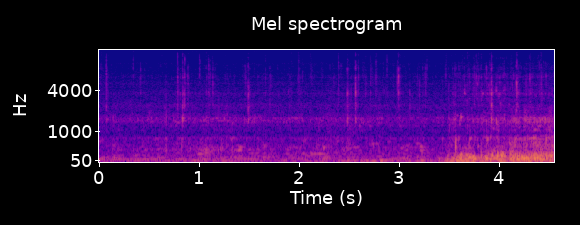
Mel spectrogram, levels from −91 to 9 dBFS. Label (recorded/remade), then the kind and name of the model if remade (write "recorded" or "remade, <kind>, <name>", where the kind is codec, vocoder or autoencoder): recorded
